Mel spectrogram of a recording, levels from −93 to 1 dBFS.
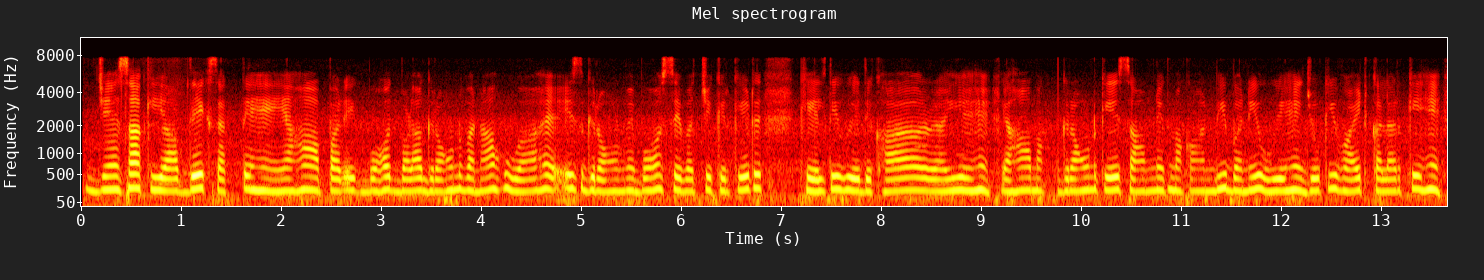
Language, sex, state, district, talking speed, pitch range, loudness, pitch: Hindi, female, Uttarakhand, Uttarkashi, 185 wpm, 205-225 Hz, -22 LUFS, 210 Hz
